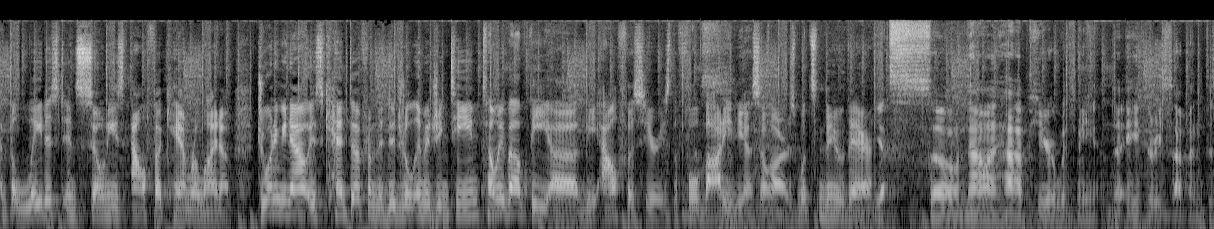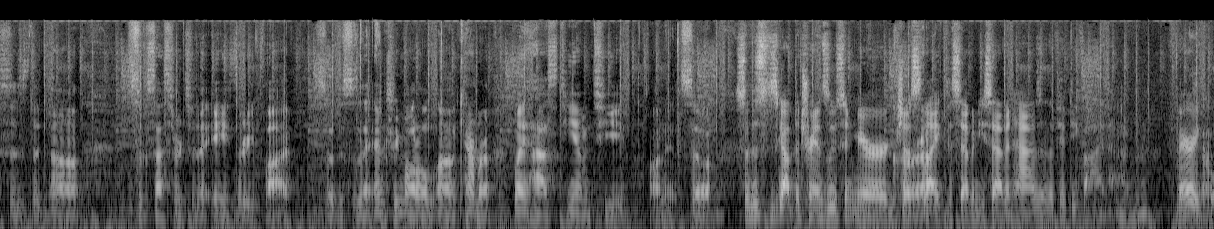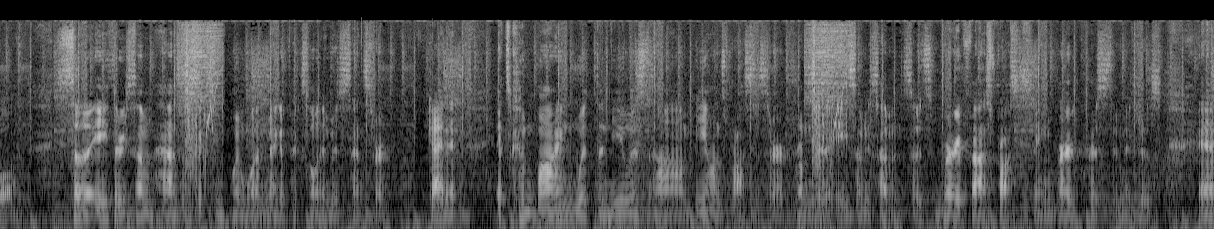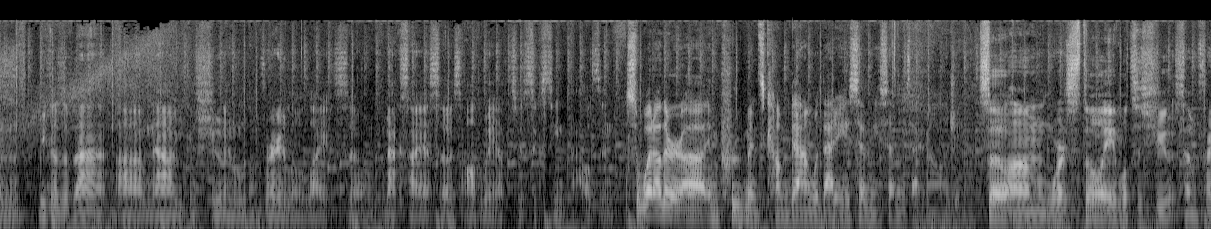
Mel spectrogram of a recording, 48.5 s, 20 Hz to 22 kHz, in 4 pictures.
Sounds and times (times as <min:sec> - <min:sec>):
Music: 0:00.0 - 0:48.5
Speech: 0:00.0 - 0:48.5.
